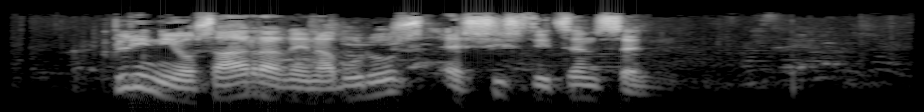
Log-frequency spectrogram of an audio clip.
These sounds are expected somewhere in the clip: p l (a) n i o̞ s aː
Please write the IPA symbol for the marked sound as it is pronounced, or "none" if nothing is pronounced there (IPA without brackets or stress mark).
i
